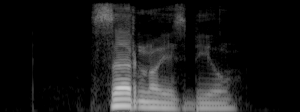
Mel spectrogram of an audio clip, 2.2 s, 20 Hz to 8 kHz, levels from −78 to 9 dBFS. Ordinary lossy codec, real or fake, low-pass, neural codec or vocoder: none; fake; 7.2 kHz; vocoder, 22.05 kHz, 80 mel bands, Vocos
